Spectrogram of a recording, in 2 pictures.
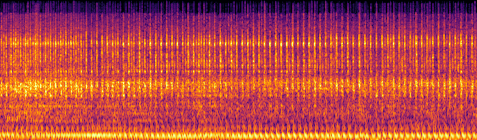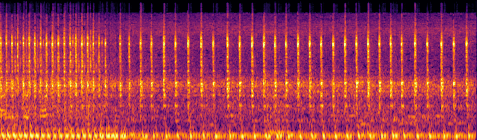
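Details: TVS NTORQ scooter engine running: rapid uneven rattling noise over idle, caused by a loose one-way clutch nut.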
